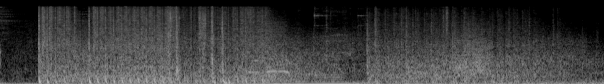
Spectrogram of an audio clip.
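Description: Automatic gunfire rattles in loud rapid bursts.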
